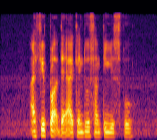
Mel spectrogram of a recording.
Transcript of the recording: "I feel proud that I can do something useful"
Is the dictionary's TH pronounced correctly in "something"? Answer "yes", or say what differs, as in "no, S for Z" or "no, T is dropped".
no, T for TH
